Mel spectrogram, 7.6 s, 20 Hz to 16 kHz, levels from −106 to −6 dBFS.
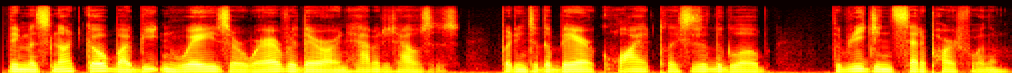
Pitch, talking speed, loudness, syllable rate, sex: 105 Hz, 215 wpm, -21 LUFS, 6.3 syllables/s, male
